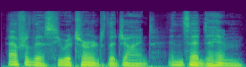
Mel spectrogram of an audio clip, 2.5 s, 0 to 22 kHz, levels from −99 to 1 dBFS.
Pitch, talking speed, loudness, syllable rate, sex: 85 Hz, 270 wpm, -19 LUFS, 6.2 syllables/s, male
